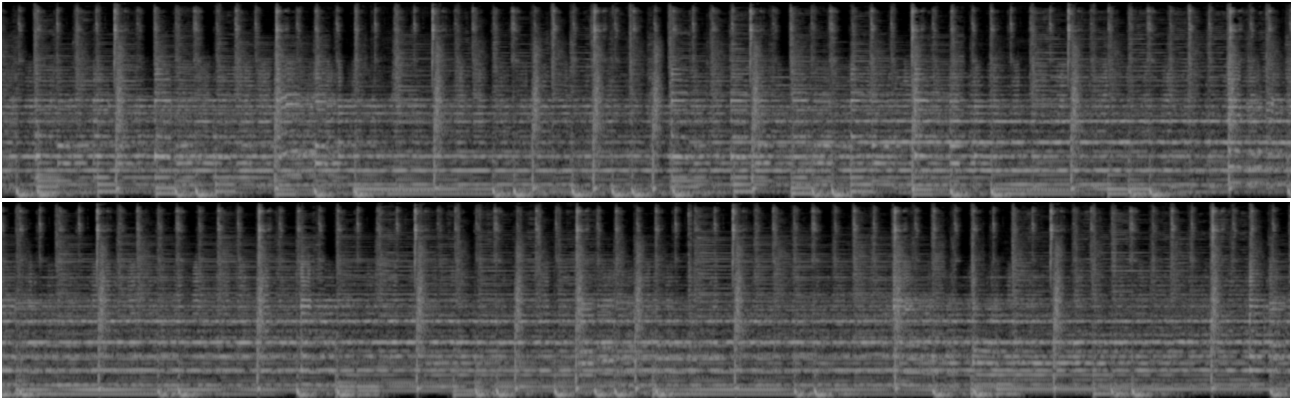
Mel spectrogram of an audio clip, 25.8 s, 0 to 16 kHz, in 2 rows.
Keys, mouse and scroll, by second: 4.5-5.7 shift+drag, 6.1-7.1 typing, 7.6-8.2 click, 9.2-9.8 typing, 10.7 click, 13.4 right click, 14.4 click, 15.0 ctrl+a, 18.1 space, 21.6 ctrl+space, 23.2-24.1 drag.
